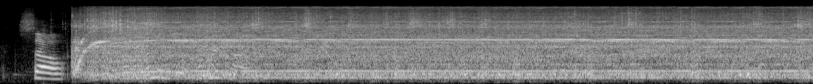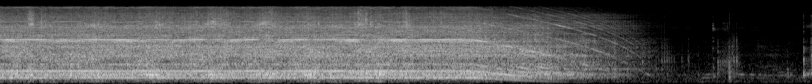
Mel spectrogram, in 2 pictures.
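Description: Electric hand mixer speeding up with a rising whine, then running steadily as its beaters whip egg whites in a stainless steel bowl toward stiff peaks. About thirteen seconds in it winds down, its pitch falling away.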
